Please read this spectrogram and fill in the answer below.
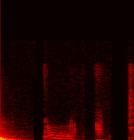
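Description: Near silence, with one faint, brief, wavering pitched sound about a second in.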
